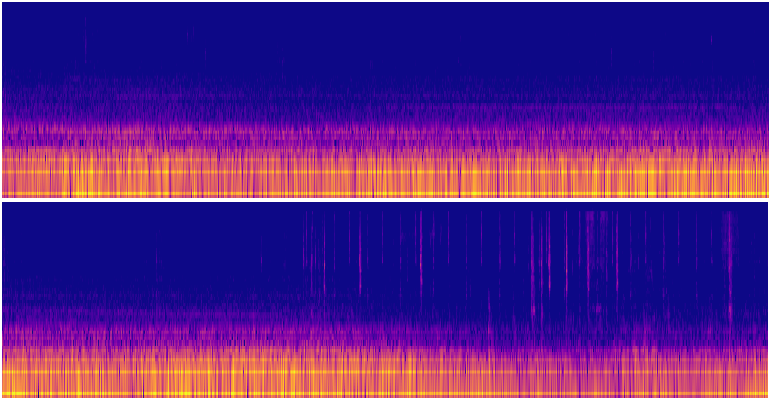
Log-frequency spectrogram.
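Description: Car cabin noise while driving slowly: a steady low rumble of engine and tyres on the road, with a faint tone sliding slowly down midway. In the last third a run of small sharp clicks and rattles comes through.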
